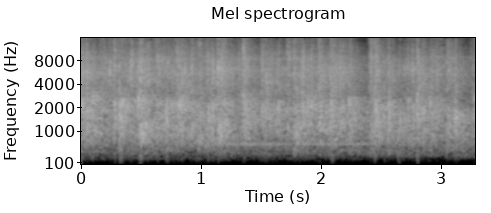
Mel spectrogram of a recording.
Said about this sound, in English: Why don't you clap for the Lord as you take your seats? That was a poor clap for the Lord.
